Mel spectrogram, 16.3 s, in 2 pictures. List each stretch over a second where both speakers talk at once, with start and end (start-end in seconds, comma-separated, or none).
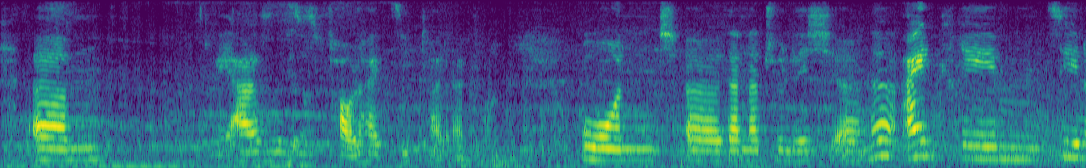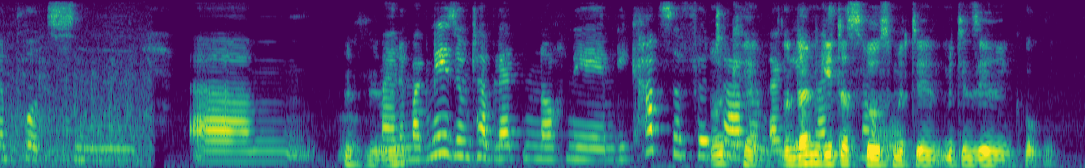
13.5-15.1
